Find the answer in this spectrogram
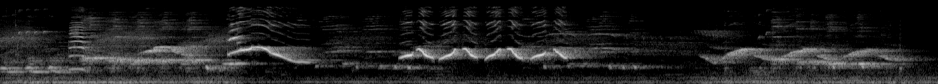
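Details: Lure recording of masked laughingthrush song for quiet males: loud, rolling whistled phrases, including a rapid zigzag of about seven undulating notes, separated by brief pauses.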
